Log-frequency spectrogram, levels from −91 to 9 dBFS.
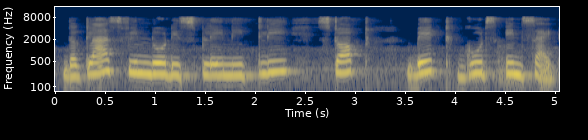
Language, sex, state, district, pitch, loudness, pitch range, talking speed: English, female, Gujarat, Valsad, 225 Hz, -16 LUFS, 205-245 Hz, 105 wpm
